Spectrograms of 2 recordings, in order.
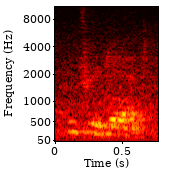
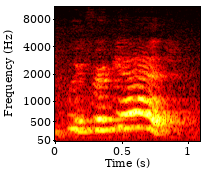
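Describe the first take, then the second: First: Softer and lower, turned inward; soft reflective repeat; quiet echo. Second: Higher and louder, a rueful exclamation; bright emphatic confession. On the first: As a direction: let the words sink in quietly. Echoed softly to congregation. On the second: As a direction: throw it out, owning the fault. Emphatic admission to congregation. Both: Acted.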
